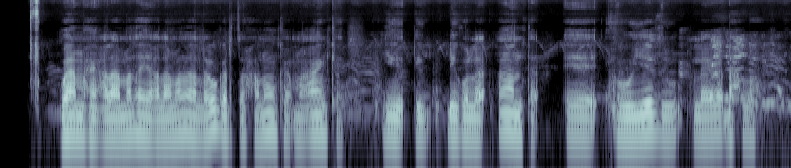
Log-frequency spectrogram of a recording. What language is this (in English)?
Somali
